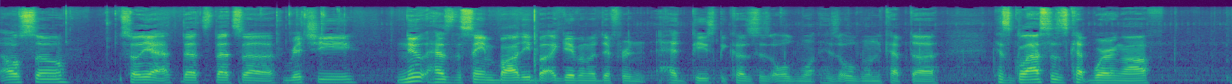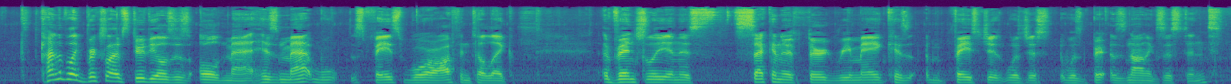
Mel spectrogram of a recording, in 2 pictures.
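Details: Stuttering in a young man who self-reports a severe stutter that often forces him to refilm; real speech.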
